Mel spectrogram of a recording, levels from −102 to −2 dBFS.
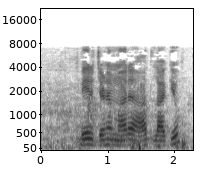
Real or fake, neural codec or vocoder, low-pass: real; none; 7.2 kHz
